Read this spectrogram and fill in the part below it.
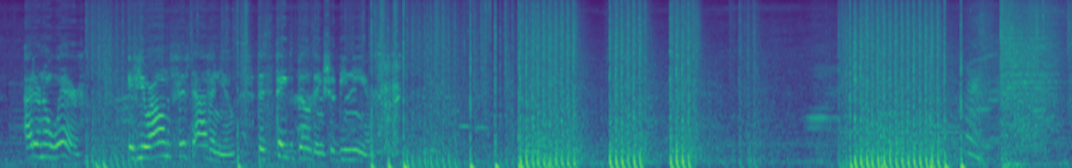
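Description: Automatic guns fire in rapid bursts.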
